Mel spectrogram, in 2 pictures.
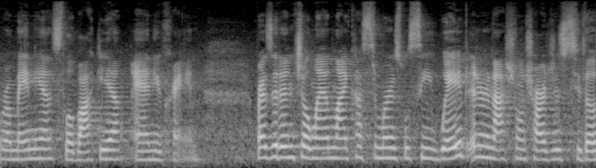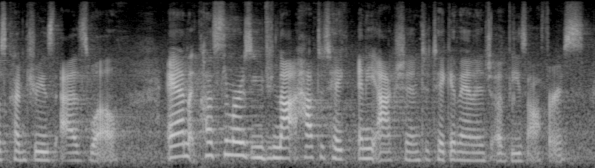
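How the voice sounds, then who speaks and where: A woman's voice: mid-range voice, fairly bright tone, long reverb tail, a little hiss or hum. An American woman hosting a scripted news update, with a polished presenter delivery. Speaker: news host.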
